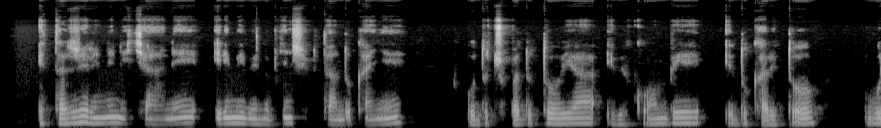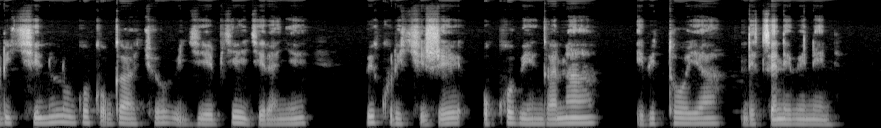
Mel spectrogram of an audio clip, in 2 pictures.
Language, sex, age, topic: Kinyarwanda, female, 36-49, health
